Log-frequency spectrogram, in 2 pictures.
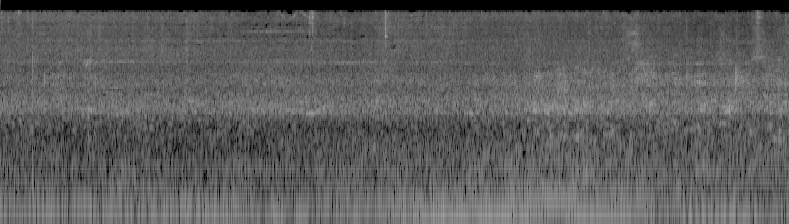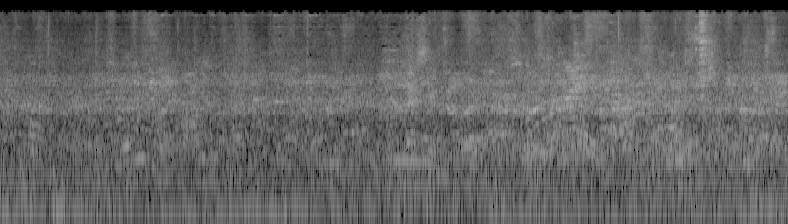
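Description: Footsteps tap on pavement close by.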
